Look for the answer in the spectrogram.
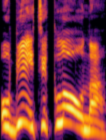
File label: see clowns, russian; Producer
